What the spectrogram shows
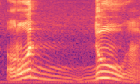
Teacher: Ru muncung bila berpindah kepada huruf dal sukun.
